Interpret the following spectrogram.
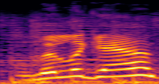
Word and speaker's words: Lilligant: Lilligant, that's how you pronounce it, is one of the prettiest Pokemon ever.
